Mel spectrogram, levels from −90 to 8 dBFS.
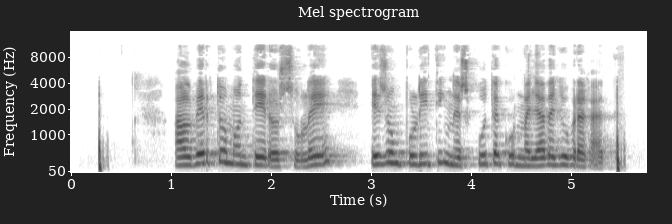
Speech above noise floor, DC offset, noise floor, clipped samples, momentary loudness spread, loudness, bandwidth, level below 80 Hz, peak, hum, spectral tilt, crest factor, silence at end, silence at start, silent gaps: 33 dB; under 0.1%; -59 dBFS; under 0.1%; 7 LU; -27 LUFS; 11.5 kHz; -60 dBFS; -8 dBFS; none; -4.5 dB/octave; 18 dB; 0.25 s; 0.3 s; none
